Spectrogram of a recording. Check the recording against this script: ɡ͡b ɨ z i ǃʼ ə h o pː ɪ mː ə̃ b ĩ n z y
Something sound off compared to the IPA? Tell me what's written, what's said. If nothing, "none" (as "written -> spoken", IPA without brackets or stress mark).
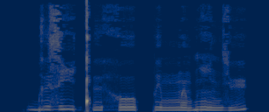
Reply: ə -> ɨ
